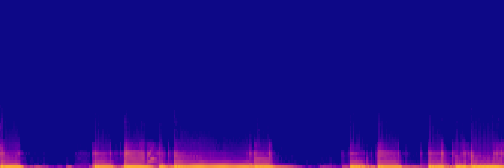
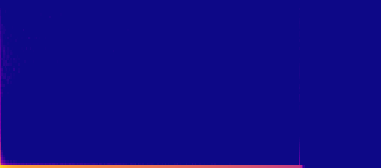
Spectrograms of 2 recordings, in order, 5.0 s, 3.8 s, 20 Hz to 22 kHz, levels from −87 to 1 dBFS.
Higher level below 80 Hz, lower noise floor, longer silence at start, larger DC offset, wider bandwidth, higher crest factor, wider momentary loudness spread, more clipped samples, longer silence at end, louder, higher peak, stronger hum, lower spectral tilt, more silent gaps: about the same, -20 dBFS vs -18 dBFS; second, -53 dBFS vs -86 dBFS; about the same, 0 s vs 0 s; neither; first, 2.4 kHz vs 0.3 kHz; about the same, 12 dB vs 16 dB; second, 6 LU vs 21 LU; neither; second, 0 s vs 0.8 s; first, -18 LUFS vs -21 LUFS; second, -4 dBFS vs 0 dBFS; neither; about the same, -13.5 dB/octave vs -13.5 dB/octave; neither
